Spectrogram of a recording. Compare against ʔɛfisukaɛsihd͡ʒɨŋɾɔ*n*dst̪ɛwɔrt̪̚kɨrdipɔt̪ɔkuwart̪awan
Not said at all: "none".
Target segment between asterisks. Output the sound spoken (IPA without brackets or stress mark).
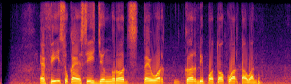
none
